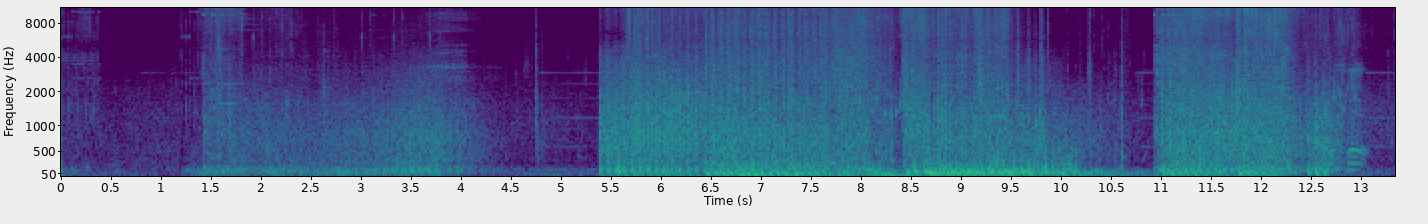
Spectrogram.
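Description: Rapid bursts of automatic gunfire from a Call of Duty match, loud and sustained in several long volleys separated by short pauses, with a voice briefly heard early on.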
